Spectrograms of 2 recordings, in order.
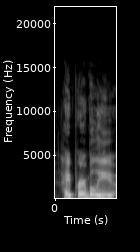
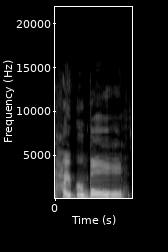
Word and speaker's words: hyperbole: mispronouncing this first word the first word is hyperbole hyperbole um it's not hyperbole though it does sound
